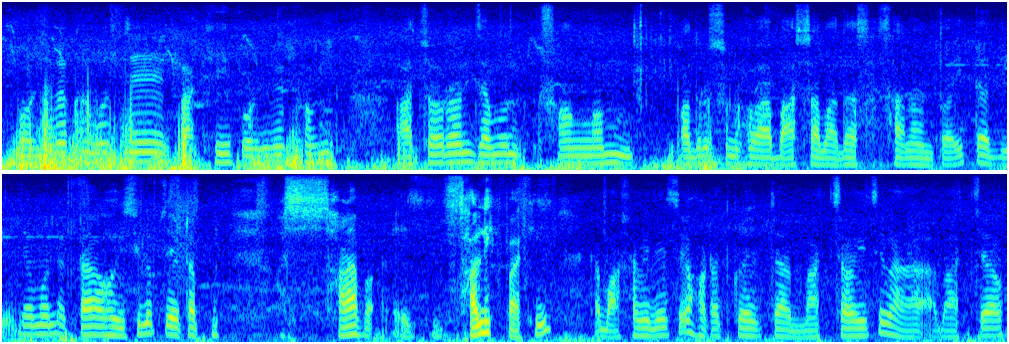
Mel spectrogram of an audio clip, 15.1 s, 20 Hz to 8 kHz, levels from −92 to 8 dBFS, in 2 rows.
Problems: constant background noise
